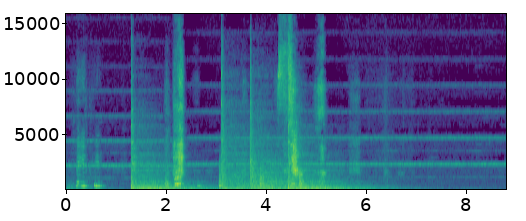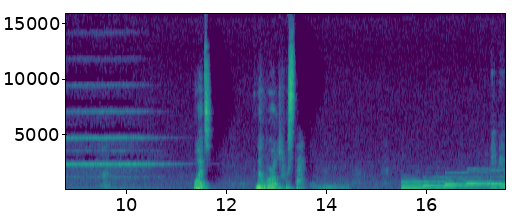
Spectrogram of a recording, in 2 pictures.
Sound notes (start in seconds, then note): 1.3 distant thud; 2.1 Kathryn gasps; 3.2 thuds intensify; 15.5 dark music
